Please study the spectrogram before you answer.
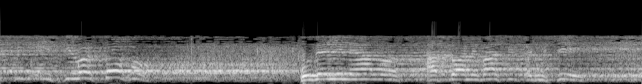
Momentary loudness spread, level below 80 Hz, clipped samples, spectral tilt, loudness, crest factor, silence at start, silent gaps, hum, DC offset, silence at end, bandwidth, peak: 6 LU; -50 dBFS; under 0.1%; -8 dB/octave; -12 LUFS; 12 dB; 0 s; none; none; under 0.1%; 0 s; 4 kHz; 0 dBFS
